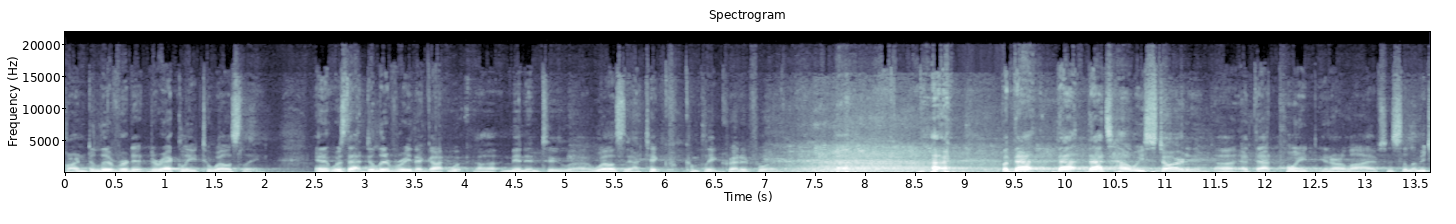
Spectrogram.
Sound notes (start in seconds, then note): 7.1 audience laughing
